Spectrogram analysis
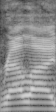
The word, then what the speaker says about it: Raleigh: Say Raleigh. Nope. Refuse to. September 9th. Raleigh, North Carolina. Raleigh, North Carolina, August 19th through the 21st. Raleigh? What do you call it? Raleigh?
